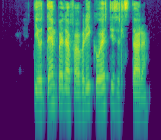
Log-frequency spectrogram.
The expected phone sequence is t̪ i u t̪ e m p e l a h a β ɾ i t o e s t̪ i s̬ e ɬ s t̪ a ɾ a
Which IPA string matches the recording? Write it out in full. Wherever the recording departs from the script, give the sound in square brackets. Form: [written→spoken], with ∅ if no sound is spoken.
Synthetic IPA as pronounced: t̪ i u t̪ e m p e l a [h→f] a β ɾ i [t→k] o e s t̪ i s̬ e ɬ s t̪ a ɾ a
